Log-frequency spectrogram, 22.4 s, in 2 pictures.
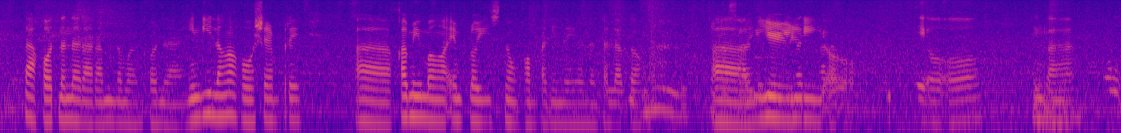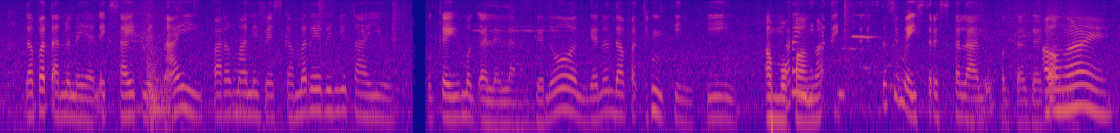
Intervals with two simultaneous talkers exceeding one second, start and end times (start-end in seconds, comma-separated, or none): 7.1-8.4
